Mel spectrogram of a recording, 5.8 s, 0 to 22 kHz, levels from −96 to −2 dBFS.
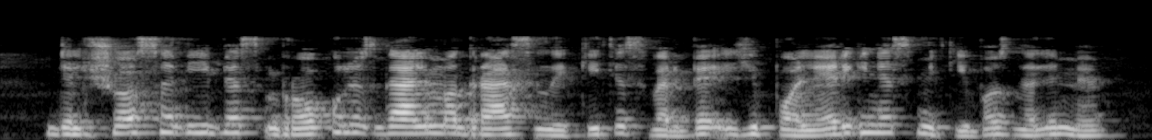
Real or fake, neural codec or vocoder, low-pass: fake; codec, 16 kHz, 16 kbps, FreqCodec, larger model; 7.2 kHz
